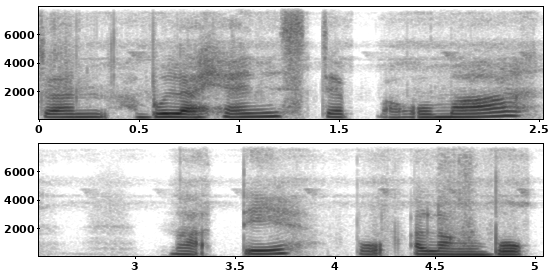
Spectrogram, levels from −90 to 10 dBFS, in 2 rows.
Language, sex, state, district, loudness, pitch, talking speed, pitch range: Mizo, female, Mizoram, Aizawl, -17 LUFS, 225 Hz, 165 wpm, 215-235 Hz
